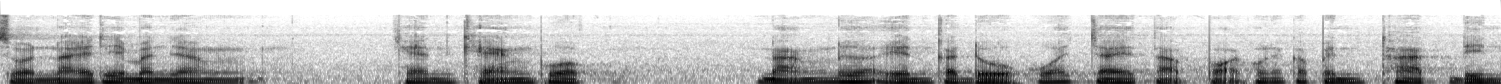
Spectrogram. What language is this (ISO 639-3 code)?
tha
